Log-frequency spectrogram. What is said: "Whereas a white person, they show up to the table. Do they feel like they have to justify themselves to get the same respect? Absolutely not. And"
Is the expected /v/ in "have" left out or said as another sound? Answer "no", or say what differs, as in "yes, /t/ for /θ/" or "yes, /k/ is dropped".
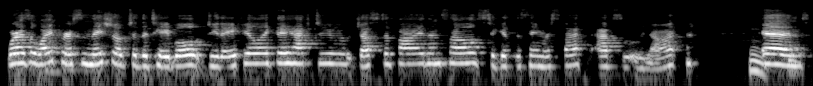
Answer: yes, /f/ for /v/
